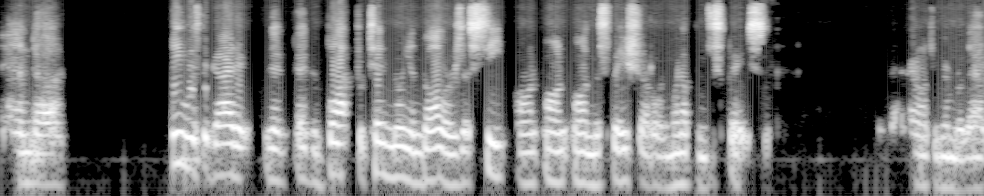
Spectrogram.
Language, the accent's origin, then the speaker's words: English; Pittsburgh, Pennsylvania, United States; moved away; I come from Pittsburgh. I come from inner city Pittsburgh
